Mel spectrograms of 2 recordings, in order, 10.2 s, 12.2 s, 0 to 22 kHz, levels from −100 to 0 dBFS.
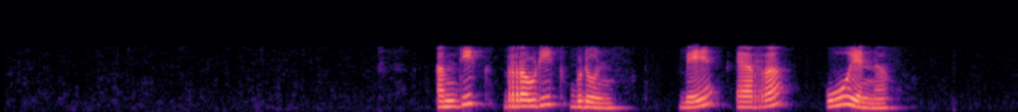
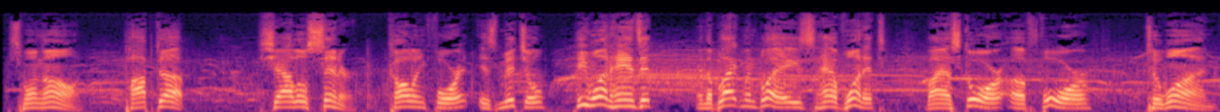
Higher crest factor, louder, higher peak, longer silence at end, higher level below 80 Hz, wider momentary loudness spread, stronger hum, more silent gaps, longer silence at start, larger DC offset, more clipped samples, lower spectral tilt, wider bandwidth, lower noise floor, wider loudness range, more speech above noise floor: first, 24 dB vs 16 dB; second, -25 LUFS vs -15 LUFS; second, -6 dBFS vs 0 dBFS; first, 1.25 s vs 0 s; second, -72 dBFS vs -46 dBFS; about the same, 13 LU vs 15 LU; neither; neither; first, 4.35 s vs 0.1 s; neither; neither; first, -9.5 dB/octave vs -4 dB/octave; second, 4.2 kHz vs 13.5 kHz; first, -83 dBFS vs -38 dBFS; first, 6 LU vs 3 LU; first, 59 dB vs 23 dB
